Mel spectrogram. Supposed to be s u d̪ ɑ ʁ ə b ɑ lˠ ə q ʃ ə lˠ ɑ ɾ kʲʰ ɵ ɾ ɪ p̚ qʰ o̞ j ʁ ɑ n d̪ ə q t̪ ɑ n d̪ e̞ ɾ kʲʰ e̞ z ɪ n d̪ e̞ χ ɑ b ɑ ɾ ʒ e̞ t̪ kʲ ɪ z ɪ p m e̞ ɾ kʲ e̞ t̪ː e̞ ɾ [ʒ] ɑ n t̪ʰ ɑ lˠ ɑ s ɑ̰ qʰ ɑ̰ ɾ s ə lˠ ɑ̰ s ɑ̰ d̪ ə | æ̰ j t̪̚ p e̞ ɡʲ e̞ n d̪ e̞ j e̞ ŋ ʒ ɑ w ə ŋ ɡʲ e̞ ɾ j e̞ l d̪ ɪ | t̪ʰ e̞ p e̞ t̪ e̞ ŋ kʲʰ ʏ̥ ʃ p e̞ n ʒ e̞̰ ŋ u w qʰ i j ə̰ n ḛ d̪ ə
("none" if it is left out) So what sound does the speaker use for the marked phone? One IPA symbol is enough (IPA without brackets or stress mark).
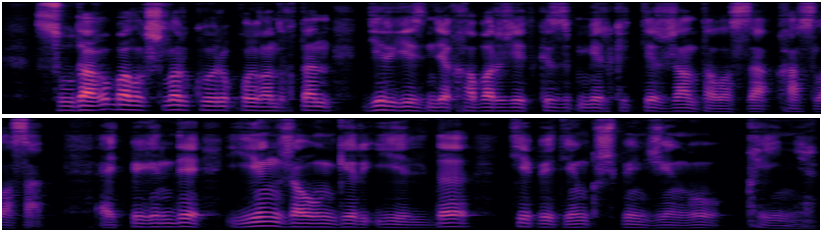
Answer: ʒ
